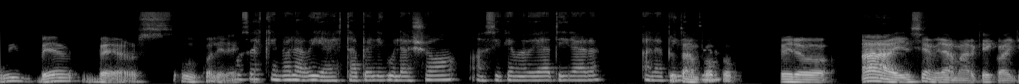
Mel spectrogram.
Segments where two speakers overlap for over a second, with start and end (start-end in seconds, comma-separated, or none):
none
